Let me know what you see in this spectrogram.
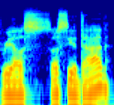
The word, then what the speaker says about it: Real Sociedad: Real, I'm butchering the name. It's Real Sociedad.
